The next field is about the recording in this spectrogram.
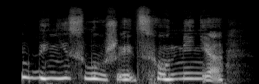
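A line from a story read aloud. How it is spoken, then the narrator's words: Breaking into sobs. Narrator (Russian): сорвалась на рыдание Анна Евгеньевна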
